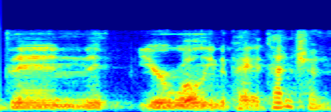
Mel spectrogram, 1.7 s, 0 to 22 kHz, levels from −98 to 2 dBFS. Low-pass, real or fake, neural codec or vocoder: 7.2 kHz; fake; vocoder, 22.05 kHz, 80 mel bands, HiFi-GAN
